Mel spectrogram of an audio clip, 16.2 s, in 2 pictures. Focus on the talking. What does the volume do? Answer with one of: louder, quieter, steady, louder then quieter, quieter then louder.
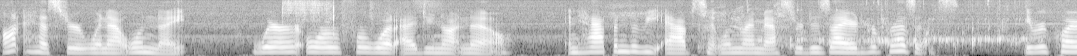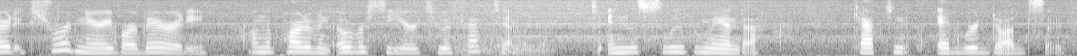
steady.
